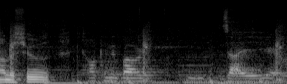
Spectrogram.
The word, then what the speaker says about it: Zaire: Talking about Zaire, right? Is that how I pronounce it? Yeah, Zaire.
